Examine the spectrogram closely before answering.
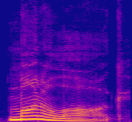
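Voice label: "monologue", English word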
